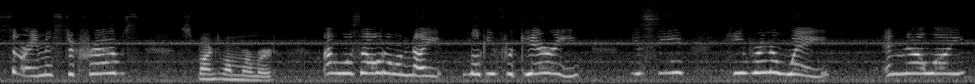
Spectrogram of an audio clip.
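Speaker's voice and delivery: squeaky sponge, tired and sorry; SpongeBob voice. Acted.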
